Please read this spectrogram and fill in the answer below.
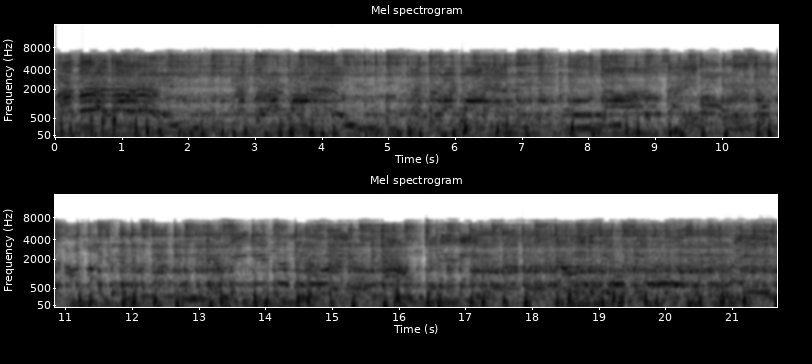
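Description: Rock band playing live: electric guitars, bass guitar and steady drum hits, loud and continuous, heard from within the crowd.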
